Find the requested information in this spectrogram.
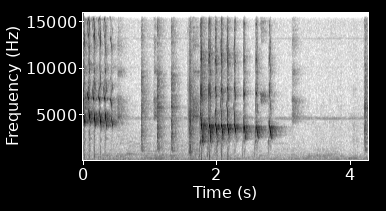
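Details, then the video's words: White-rumped shama giving quick clusters of high, ticking notes and short chattering runs, separated by sharp clicks and brief pauses. "Suara Burung Murai Batu"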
